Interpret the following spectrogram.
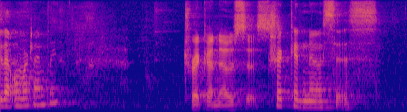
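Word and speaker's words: trichinosis: Espalier or Espalia is spelled especially. This is scary. tchinosis.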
